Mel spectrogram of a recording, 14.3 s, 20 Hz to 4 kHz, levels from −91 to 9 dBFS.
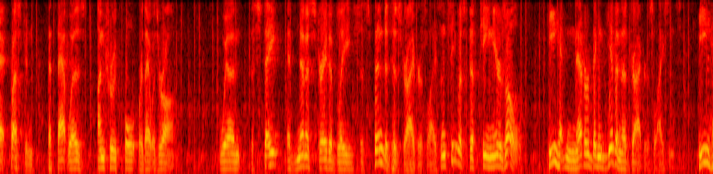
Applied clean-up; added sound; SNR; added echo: none; Tools; 20 dB; none.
